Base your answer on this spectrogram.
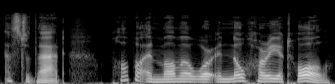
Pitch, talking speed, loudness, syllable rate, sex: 125 Hz, 215 wpm, -18 LUFS, 5.7 syllables/s, male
